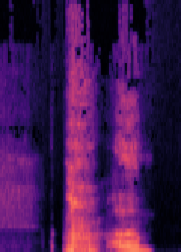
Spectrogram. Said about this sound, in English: excuse me, I'm having the cough today.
